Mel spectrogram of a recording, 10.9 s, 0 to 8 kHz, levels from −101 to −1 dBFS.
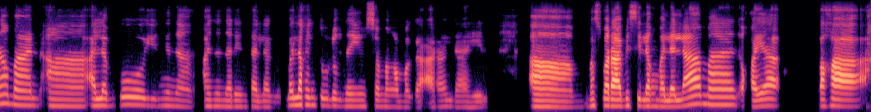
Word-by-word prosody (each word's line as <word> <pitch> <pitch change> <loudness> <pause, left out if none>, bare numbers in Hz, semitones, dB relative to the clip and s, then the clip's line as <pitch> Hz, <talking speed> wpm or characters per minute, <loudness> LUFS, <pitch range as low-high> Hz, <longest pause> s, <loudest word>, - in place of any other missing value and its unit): naman, 205 -5 0 0.2
ah, 170 -2 -4
alam 185 0 -2
ko 205 0 -3
yun 180 0 -15
yung 175 -1 -14
na 155 -2 -9 0.2
ano 170 0 -10
na 160 - -7
rin 160 -1 -12
talaga, 155 -2 -8 0.2
malaking 200 +1 0
tulong 180 -2 -9
na 165 - -5
yun 165 0 -8
sa 165 +1 -7
mga 155 -1 -8
mag-aaral 150 +2 -8
dahil, 145 0 -13 0.5
ah, 155 -2 +4 0.2
mas 175 +1 -7
marami 175 0 +8
silang 170 -1 -2
malalaman 205 +6 +2
o 165 - -5
kaya 175 +2 +1 0.5
baka, 170 -2 +6
170 Hz, 150 wpm, -24 LUFS, 160-185 Hz, 0.5 s, marami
